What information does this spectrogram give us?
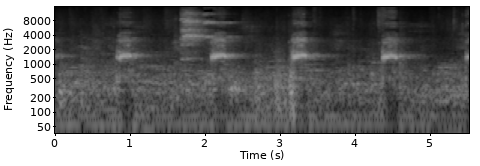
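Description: A Toco toucan gives harsh, croaking grunts, about one a second, each with a rough nasal tone, over a faint background hiss.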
